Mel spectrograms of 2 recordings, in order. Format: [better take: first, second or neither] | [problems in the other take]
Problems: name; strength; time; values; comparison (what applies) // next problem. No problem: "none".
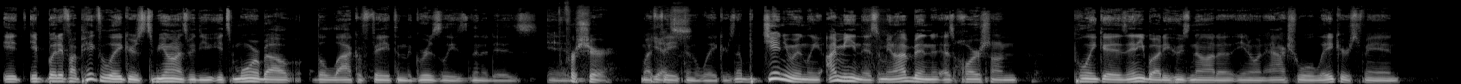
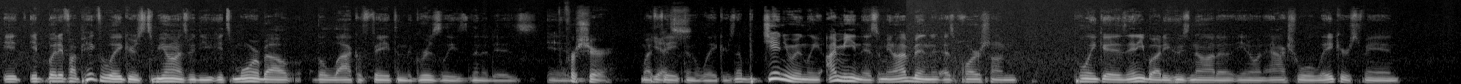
first | hiss; noticeable; throughout; 15 dB below the speech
